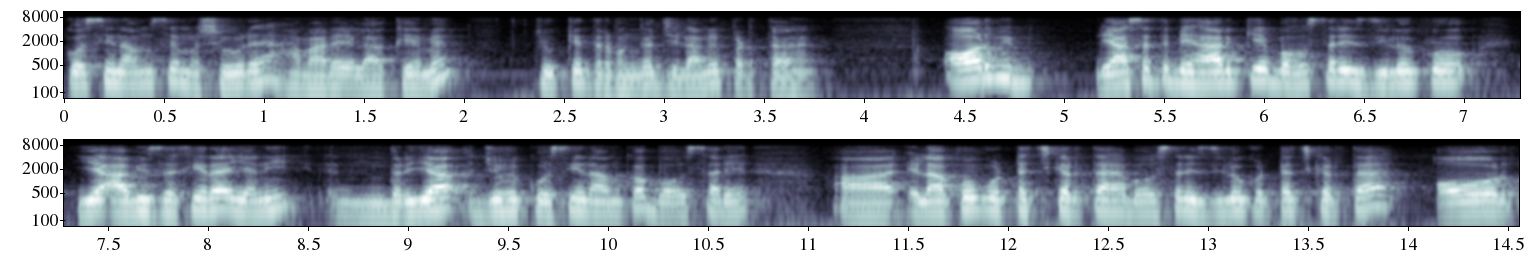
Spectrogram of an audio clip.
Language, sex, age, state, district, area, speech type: Urdu, male, 30-45, Bihar, Darbhanga, rural, spontaneous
